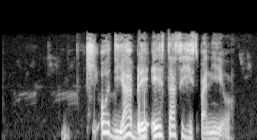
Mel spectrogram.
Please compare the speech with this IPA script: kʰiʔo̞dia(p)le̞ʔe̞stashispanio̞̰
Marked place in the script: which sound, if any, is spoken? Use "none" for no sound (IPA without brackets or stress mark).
b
